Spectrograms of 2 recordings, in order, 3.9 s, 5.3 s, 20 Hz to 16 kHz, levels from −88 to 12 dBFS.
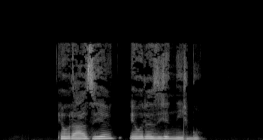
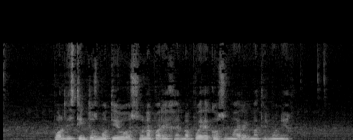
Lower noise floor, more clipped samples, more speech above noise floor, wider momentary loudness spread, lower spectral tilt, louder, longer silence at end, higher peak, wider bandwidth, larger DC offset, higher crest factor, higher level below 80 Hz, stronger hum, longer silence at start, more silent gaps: first, -80 dBFS vs -55 dBFS; neither; first, 60 dB vs 32 dB; first, 10 LU vs 5 LU; about the same, -6.5 dB/octave vs -7 dB/octave; first, -21 LUFS vs -24 LUFS; about the same, 0.95 s vs 0.95 s; about the same, -8 dBFS vs -8 dBFS; about the same, 11.5 kHz vs 11.5 kHz; neither; about the same, 14 dB vs 18 dB; second, -64 dBFS vs -52 dBFS; neither; about the same, 0.9 s vs 0.8 s; neither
